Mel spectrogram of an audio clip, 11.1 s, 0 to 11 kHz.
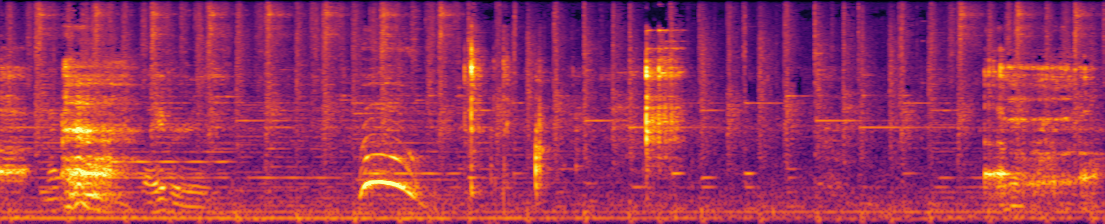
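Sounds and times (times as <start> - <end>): faint background music: 0.0 - 11.0
drink cans clinking on table: 6.4 - 6.9.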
